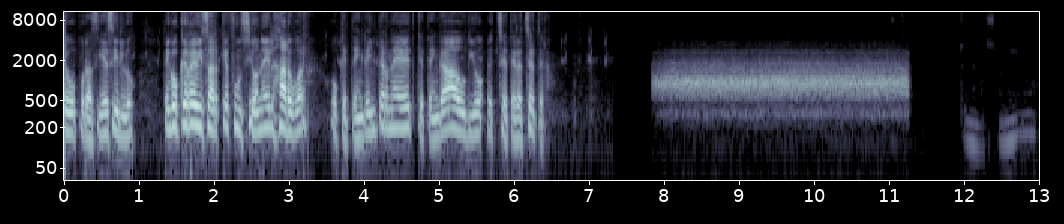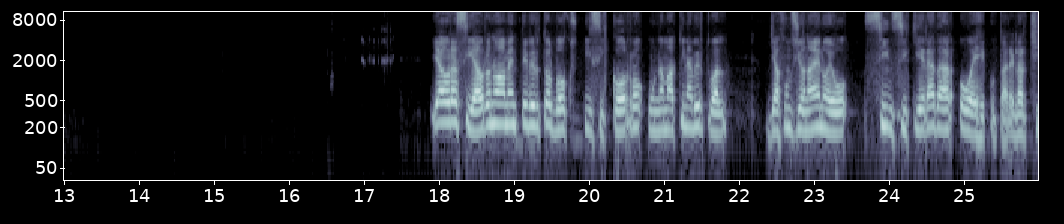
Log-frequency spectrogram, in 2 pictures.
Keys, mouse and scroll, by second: 0.2 super+Return, 0.2 super+Return, 0.4 super+e, 0.6 super+r, 0.6 Down, 0.6 Up, 0.8 super+r, 0.8-4.1 typing, 5.0 super+h, 5.1 super+d, 5.2 Return, 5.2-7.6 typing, 5.5 super+w, 10.9 click, 16.6 super+q, 17.2 super+d, 17.3 typing, 17.3 Return, 18.8 click, 19.5 right click, 19.7-20.7 right drag.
